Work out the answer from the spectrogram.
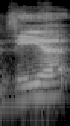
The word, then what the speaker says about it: VIA: It's called I I I pronounce it via. It's VIA A all in uppercase VIA character assessment, character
